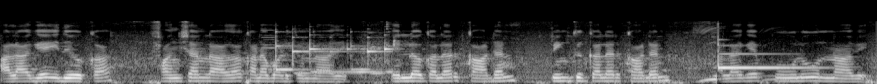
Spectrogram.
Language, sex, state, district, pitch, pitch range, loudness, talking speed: Telugu, male, Telangana, Mahabubabad, 155 Hz, 145-160 Hz, -13 LUFS, 100 wpm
